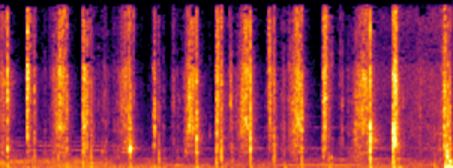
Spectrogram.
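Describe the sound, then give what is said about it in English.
Playing cards are handled and a random card is drawn from a hand during a cooperative card game: many quick, crisp flicks and slides of card stock in an uneven rhythm, with no voices. “So we're just going to pitch a card from my hand.”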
